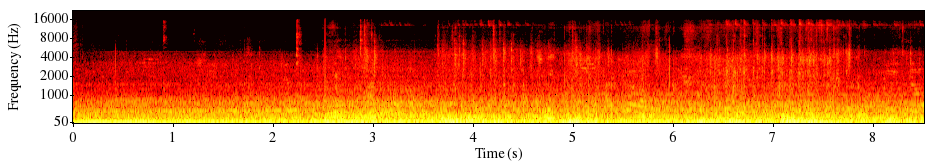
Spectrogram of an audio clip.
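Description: Steady low rumble of engine and road noise heard from inside a moving vehicle, with indistinct voices over it.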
